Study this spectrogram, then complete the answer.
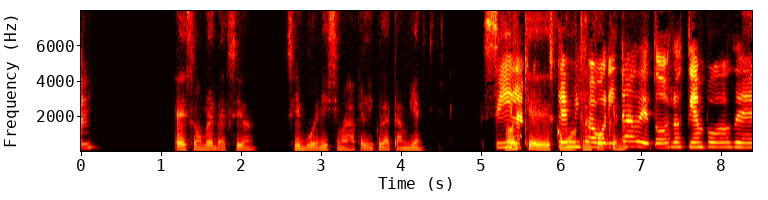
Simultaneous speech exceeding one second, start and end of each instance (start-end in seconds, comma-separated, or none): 5.3-6.9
